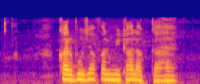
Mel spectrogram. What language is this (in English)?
Hindi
